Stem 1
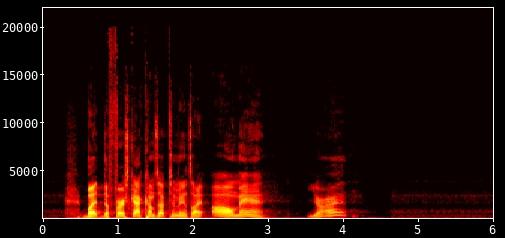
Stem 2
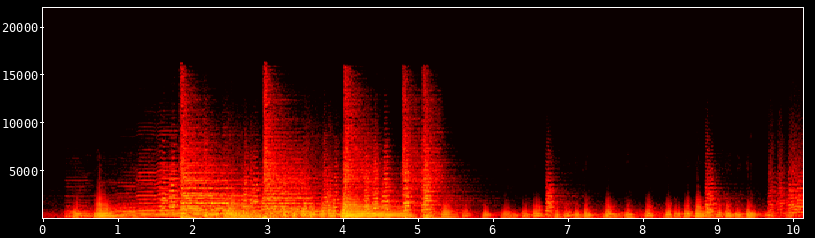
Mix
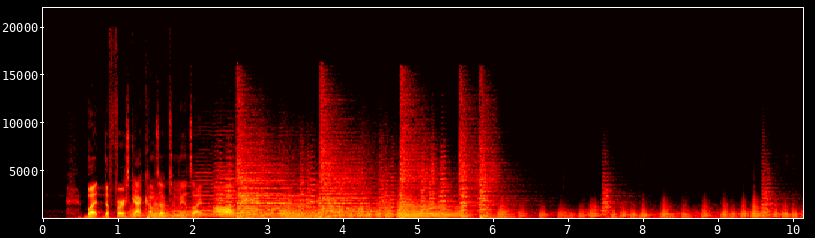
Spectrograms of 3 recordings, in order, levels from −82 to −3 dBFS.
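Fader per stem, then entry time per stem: -6.0, -2.5 dB; 0.00, 0.75 s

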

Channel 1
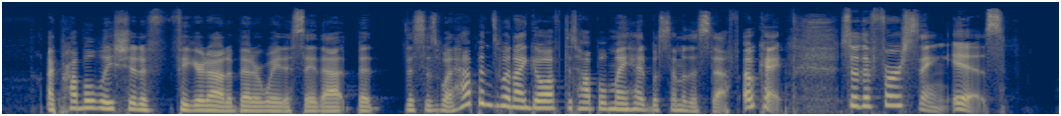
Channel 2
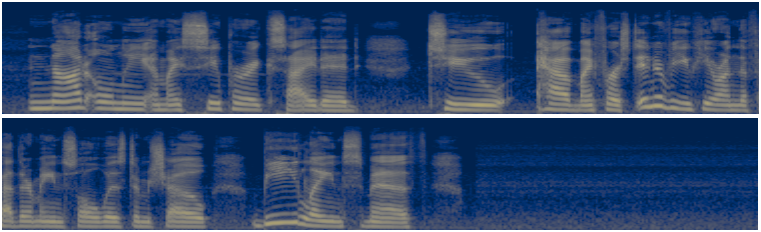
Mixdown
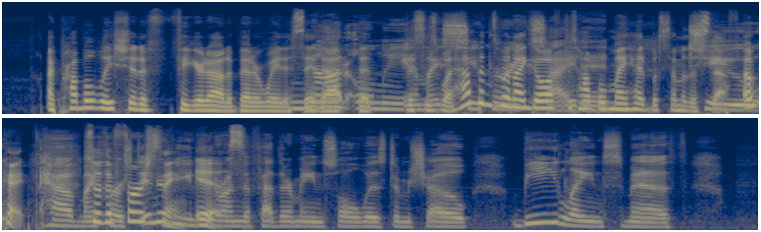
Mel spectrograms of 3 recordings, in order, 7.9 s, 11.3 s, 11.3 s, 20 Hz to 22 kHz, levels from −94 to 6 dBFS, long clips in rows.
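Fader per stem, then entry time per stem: +0.5, +1.0 dB; 0.00, 1.95 s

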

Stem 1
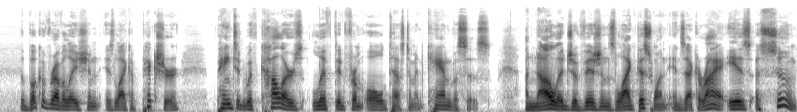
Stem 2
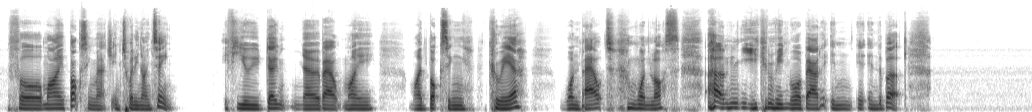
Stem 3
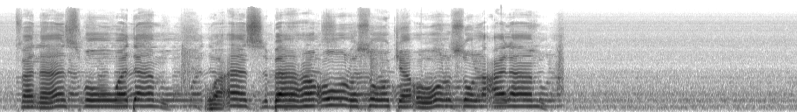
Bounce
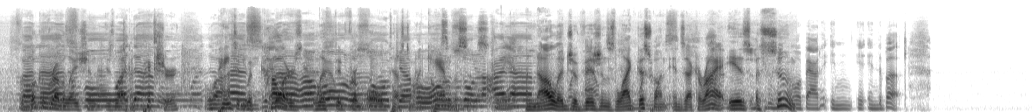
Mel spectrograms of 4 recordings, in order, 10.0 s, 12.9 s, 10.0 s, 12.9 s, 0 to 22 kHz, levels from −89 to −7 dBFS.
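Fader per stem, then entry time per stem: -1.5, -12.0, -5.0 dB; 0.00, 0.00, 0.00 s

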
